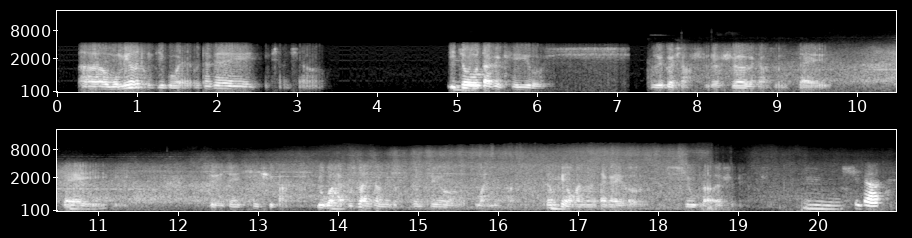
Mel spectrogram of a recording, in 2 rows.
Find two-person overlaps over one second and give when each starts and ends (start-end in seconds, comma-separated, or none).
none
